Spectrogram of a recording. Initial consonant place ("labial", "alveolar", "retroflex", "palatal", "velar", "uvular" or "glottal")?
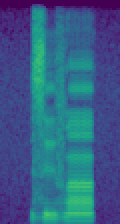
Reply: alveolar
